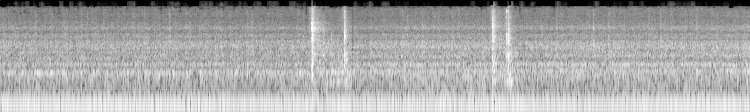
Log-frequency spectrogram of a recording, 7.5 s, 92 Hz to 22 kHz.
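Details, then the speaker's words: 1975 Hardinge HC Chucker lathe after belt adjustment, speed dial turned so variable speed pulley closes up and speed rises: steady low hum, even drone, a couple of light clicks; normal variable speed drive operation. "now you can see the pulley is closed up considerably the shaft has gone way up and that's what makes it happen"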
